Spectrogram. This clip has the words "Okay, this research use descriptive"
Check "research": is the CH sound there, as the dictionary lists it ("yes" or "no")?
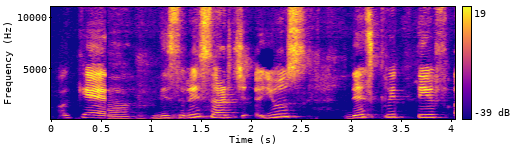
yes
